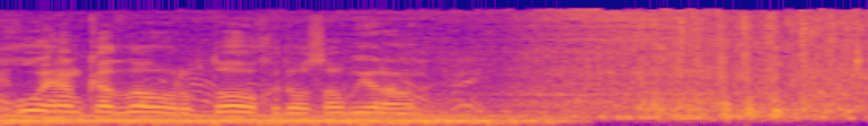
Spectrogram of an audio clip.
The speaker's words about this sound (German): Ahmed stellt den Motor ab. Das Boot treibt jetzt mitten auf dem breiten Fluss.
